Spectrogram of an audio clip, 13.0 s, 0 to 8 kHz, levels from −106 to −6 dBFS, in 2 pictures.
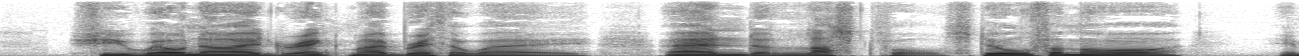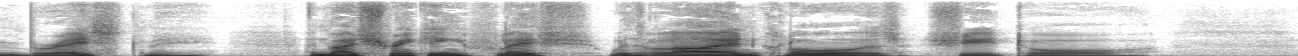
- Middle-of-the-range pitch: No, low, 100 Hz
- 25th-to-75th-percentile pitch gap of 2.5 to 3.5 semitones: Yes, average, 3.0 semitones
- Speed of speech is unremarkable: No, slow, 105 wpm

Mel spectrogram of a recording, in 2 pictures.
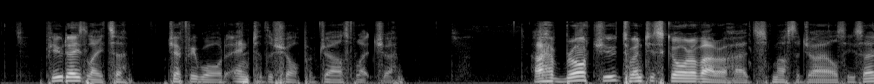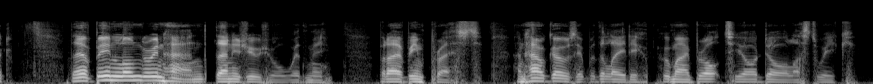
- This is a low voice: Yes, low, 120 Hz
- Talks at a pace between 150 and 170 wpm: No, average, 190 wpm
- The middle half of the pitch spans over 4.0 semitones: Yes, wide, 5.5 semitones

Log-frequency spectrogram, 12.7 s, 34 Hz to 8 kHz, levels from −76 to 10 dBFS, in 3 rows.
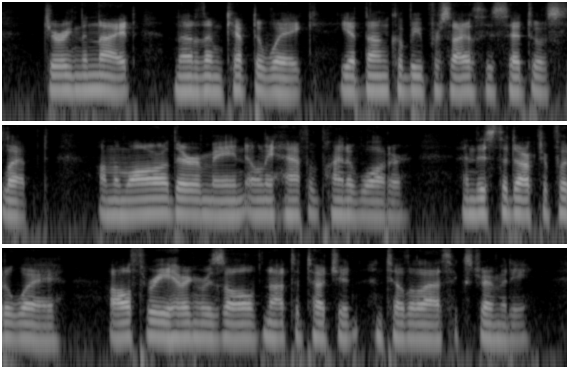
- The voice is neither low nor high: No, low, 130 Hz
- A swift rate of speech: Yes, fast, 215 wpm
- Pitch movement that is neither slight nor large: No, narrow, 1.4 semitones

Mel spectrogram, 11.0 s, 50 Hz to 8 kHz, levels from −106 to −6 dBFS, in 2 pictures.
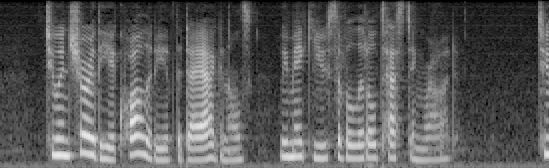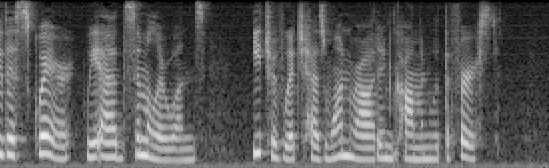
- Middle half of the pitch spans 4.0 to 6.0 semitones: Yes, average, 4.3 semitones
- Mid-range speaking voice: No, high, 230 Hz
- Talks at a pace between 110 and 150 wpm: No, average, 180 wpm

